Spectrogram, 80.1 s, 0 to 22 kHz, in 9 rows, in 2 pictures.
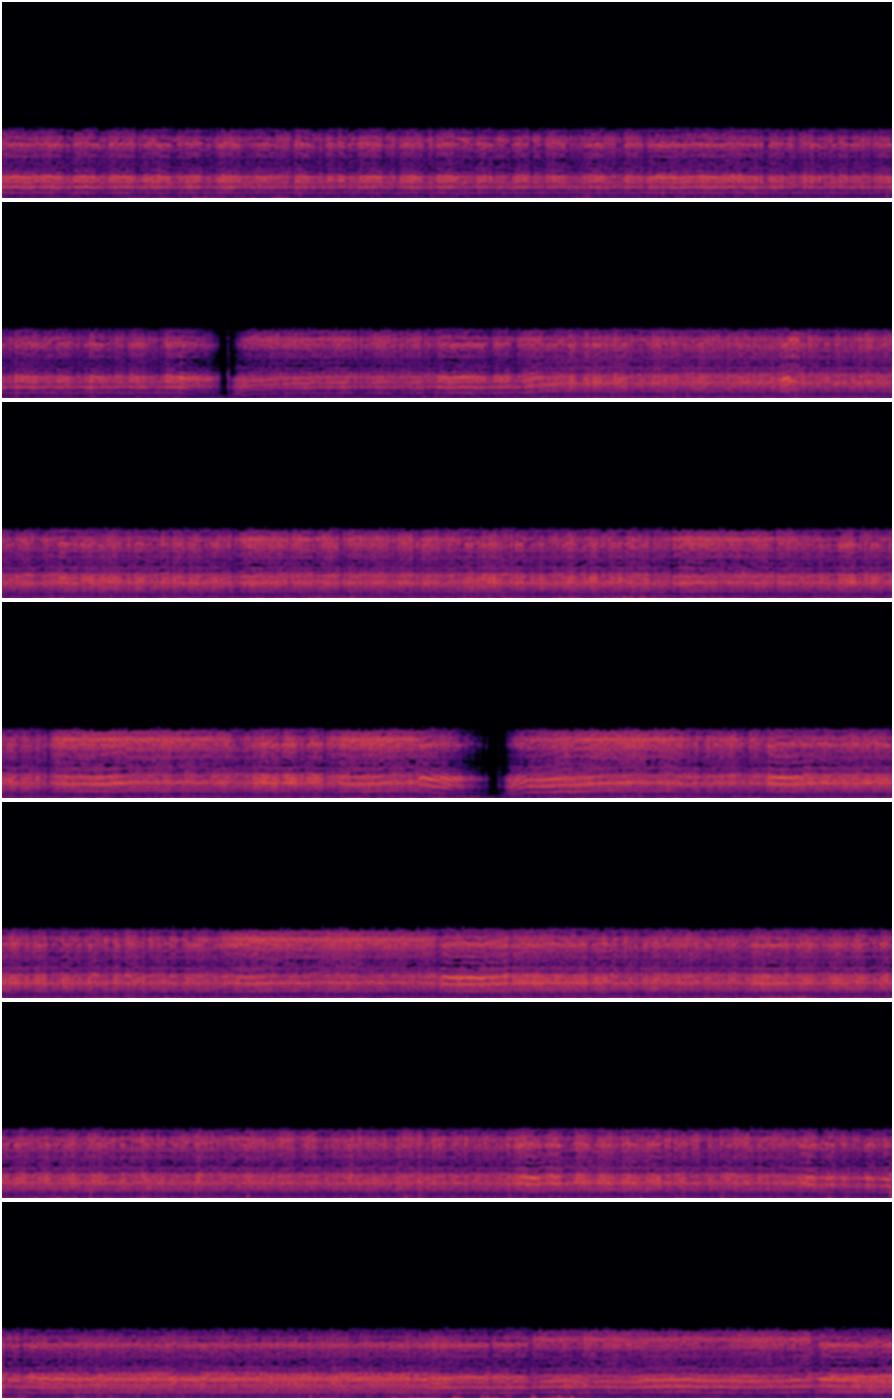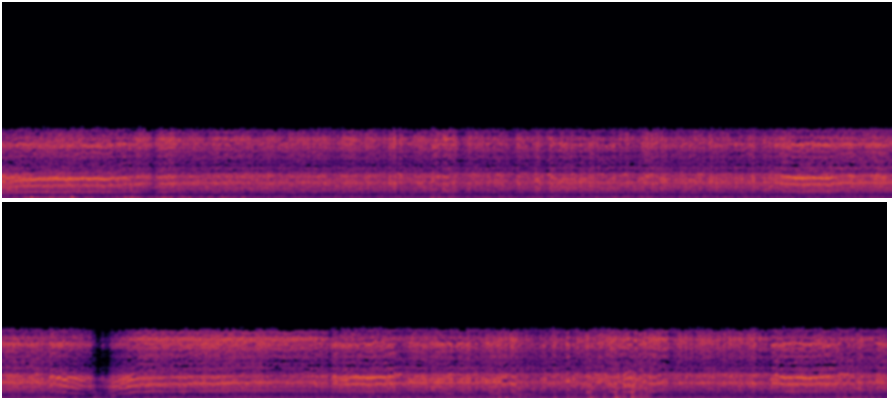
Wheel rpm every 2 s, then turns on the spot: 160, 160, 160, 160, 160, 110, 140, 200, 230, 240, 230, 230, 230, 230, 230, 150, 170, 230, 230, 230, 230, 230, 230, 230, 230, 230, 210, 160, 160, 160, 170, 190, 220, 230, 230, 190, 160, 220, 230, 230.
none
